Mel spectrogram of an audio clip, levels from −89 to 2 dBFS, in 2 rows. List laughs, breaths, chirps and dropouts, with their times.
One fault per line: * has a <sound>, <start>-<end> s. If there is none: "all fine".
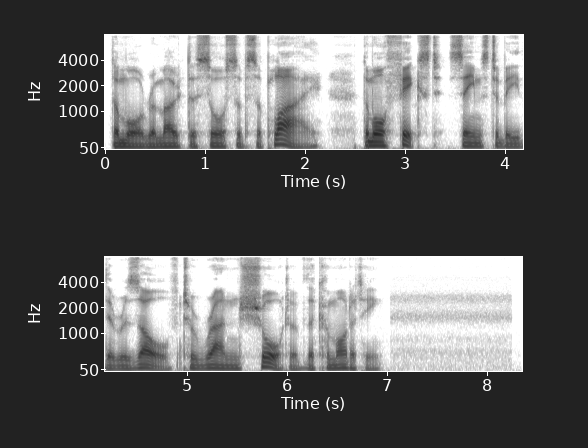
all fine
